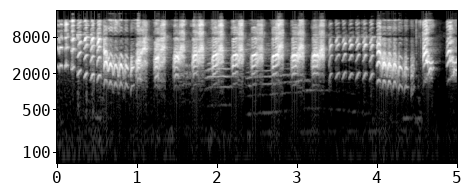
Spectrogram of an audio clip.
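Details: Clear Javan long-tailed shrike song full of fills, with fast, buzzy, harmonic notes delivered about four per second, rising and falling in short rolling phrases.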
